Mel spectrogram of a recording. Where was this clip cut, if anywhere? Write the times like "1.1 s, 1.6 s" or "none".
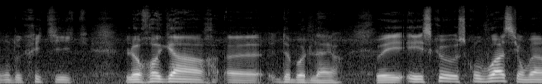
3.8 s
